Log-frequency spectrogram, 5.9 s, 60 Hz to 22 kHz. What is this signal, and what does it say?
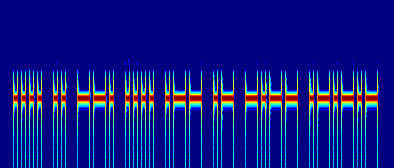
Morse code, heard as a keyed tone, about 20 wpm, 700 Hz. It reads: HIGHWAY.
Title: Sentences from Top 1400 Words 20wpm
